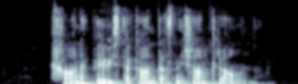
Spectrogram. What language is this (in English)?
Central Kurdish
